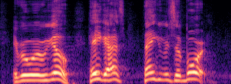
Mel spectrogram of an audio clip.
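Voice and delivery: double-speed playback voice, fast and high. Joking about viewers watching at double speed: fast sped-up talking. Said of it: "Spartan will be talking like this".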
